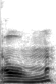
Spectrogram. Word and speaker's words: Om: And this one Sanskrit word, it is a word, A-U-Um, but when you put it together, it is pronounced Om, A-U-Um, or A-U-M in English.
